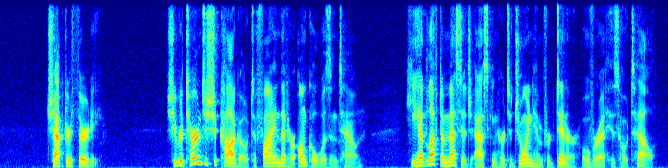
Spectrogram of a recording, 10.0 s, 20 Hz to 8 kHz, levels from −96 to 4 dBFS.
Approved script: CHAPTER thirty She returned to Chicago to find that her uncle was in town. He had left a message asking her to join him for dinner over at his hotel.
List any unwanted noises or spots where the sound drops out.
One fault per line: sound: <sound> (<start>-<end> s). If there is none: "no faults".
no faults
